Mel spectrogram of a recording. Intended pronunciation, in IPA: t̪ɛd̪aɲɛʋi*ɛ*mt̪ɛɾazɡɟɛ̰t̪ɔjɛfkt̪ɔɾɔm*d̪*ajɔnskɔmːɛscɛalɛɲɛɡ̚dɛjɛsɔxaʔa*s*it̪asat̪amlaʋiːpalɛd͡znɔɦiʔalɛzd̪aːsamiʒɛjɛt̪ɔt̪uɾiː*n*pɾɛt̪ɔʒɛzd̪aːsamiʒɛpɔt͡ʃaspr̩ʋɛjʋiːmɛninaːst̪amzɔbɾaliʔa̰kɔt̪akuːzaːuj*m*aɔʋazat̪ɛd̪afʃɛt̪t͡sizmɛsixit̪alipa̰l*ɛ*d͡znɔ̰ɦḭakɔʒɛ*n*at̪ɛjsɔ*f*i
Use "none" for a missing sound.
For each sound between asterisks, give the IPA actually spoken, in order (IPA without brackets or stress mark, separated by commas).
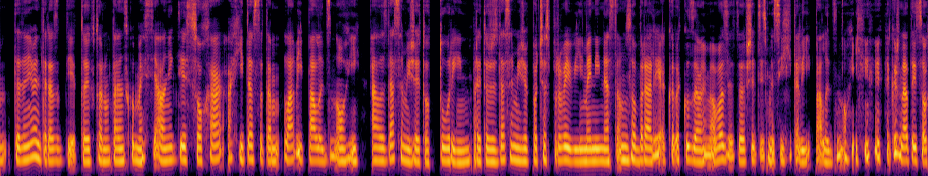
ɛ, t̪, x, n, m, ɛ, n, x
